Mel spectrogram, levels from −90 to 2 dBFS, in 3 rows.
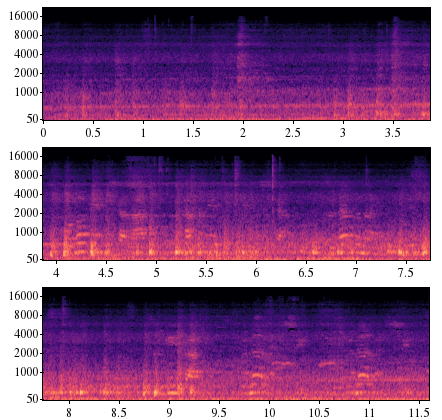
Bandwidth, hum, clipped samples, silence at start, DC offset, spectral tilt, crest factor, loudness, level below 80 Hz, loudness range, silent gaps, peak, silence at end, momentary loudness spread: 14 kHz; none; under 0.1%; 0 s; under 0.1%; -7 dB/octave; 20 dB; -26 LUFS; -34 dBFS; 10 LU; none; -6 dBFS; 0 s; 14 LU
